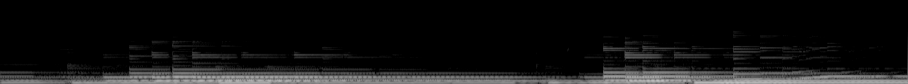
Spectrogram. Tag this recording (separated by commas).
Plucked string instrument, Guitar, Bass guitar, playing bass guitar, Musical instrument, Music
